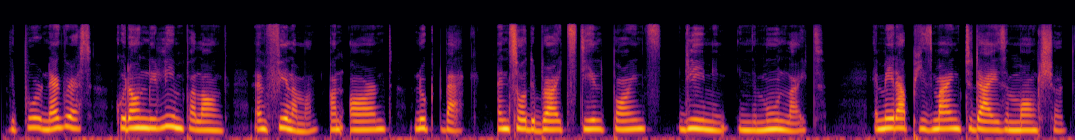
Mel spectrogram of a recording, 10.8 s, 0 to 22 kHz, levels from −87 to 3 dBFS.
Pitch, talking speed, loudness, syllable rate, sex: 220 Hz, 185 wpm, -16 LUFS, 4.8 syllables/s, female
